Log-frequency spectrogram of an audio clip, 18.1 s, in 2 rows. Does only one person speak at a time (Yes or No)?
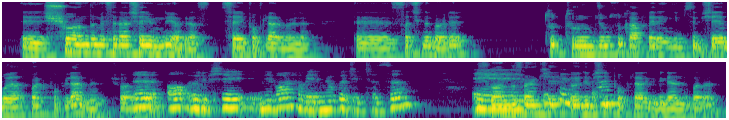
No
